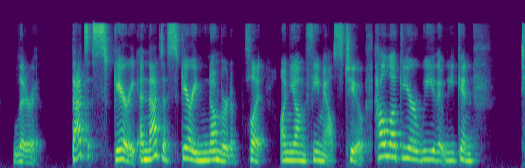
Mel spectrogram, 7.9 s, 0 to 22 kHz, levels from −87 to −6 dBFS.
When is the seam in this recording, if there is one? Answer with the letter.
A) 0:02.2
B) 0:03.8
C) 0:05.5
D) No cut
C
